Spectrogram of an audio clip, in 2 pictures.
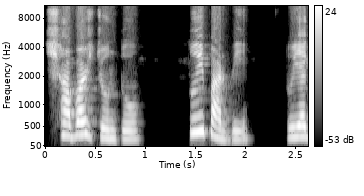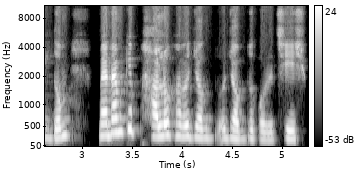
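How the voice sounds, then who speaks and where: A woman's voice: fairly high pitch, lively intonation, moderate pace, a little mellow, dry recording, studio quality, natural voice. A woman voicing an eager young man in a retold story, in an anxious, impatient manner.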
